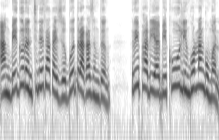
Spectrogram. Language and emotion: Bodo, angry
